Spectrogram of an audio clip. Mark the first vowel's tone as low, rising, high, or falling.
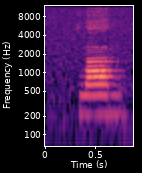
high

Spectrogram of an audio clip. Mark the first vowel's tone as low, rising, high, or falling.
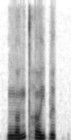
rising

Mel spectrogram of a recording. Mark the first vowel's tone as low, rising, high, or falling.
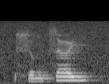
low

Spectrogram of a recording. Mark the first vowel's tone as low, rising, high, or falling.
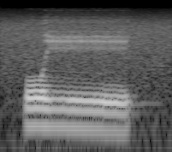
low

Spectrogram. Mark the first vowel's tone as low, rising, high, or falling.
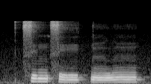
high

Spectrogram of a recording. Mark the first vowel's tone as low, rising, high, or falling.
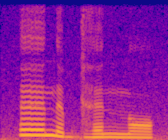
high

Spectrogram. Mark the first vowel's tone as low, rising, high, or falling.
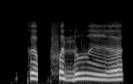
low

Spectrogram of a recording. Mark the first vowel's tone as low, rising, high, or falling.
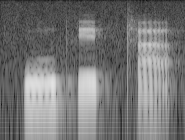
high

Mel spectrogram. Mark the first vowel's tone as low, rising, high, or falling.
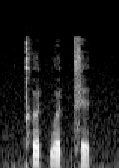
low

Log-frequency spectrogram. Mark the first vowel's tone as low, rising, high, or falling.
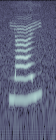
rising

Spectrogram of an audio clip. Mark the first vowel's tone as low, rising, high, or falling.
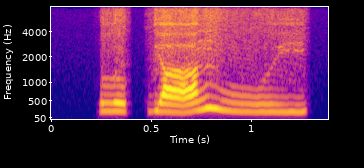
low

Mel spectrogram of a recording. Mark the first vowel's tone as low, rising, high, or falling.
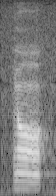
low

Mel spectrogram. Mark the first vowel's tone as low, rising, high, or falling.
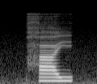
high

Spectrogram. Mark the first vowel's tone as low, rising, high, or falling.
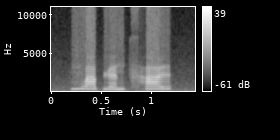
high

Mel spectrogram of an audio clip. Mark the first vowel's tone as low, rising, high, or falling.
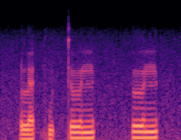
low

